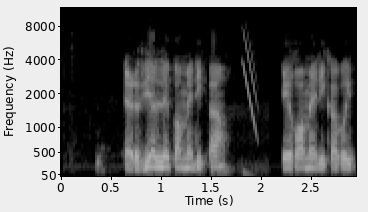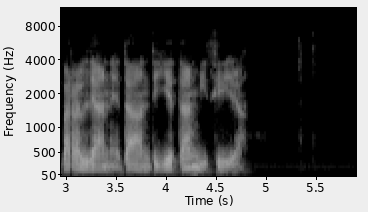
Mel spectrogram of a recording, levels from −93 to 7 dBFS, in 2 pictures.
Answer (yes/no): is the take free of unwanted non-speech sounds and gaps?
no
